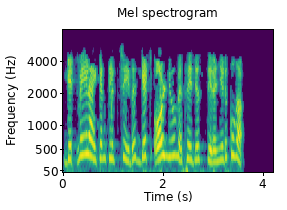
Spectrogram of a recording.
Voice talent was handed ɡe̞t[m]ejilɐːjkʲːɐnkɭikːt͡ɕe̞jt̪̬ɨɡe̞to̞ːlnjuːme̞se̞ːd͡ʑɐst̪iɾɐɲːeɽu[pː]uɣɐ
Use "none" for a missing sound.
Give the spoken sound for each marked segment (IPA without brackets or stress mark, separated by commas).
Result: m, kː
